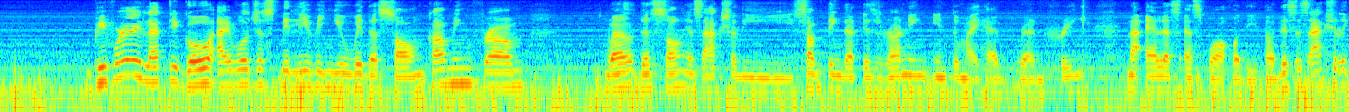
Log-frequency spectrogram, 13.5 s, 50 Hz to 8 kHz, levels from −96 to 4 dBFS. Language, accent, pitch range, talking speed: English, Filipino, 120-155 Hz, 170 wpm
